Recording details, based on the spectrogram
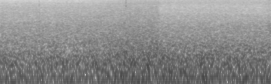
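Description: Pacific Ocean surf washing in beside a small cave at El Tunco, El Salvador, a steady broadband roar of breaking waves that holds close and loud throughout with no pauses, with no voices over it.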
